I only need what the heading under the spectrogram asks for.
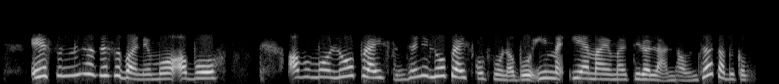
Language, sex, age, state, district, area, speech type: Nepali, female, 18-30, West Bengal, Kalimpong, rural, conversation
